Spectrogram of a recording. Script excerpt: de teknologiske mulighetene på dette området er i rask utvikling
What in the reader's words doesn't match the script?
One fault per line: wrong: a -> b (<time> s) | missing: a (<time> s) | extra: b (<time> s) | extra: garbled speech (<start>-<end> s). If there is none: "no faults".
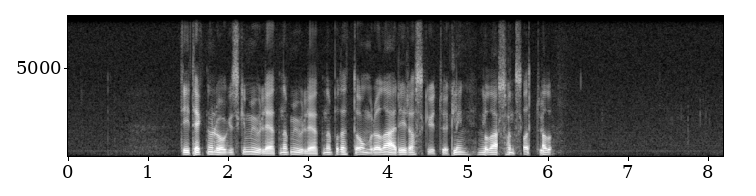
extra: mulighetene (2.8 s)
extra: garbled speech (5.1-6.0 s)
